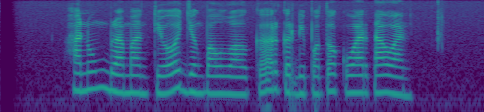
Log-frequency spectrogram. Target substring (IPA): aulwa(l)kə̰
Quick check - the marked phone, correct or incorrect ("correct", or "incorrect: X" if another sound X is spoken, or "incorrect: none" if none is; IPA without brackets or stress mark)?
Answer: correct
